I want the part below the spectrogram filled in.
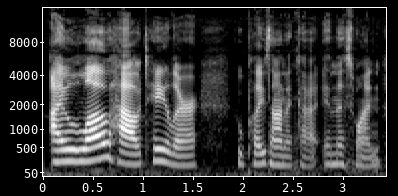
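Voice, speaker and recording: A woman's voice: fairly low pitch, creaky, fairly bright tone, clear, resonant tone. Playful, chatty woman hosting a podcast. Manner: playful, quick to laugh, acts out quotes. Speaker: podcast host and series creator. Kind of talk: casual chatty podcast discussion.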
